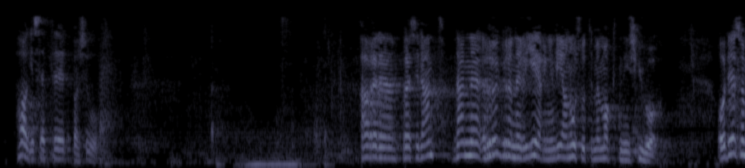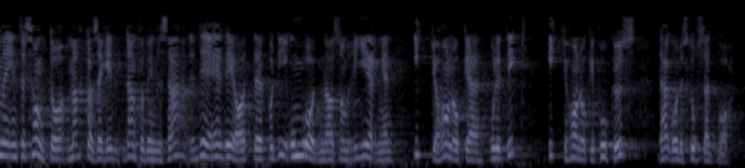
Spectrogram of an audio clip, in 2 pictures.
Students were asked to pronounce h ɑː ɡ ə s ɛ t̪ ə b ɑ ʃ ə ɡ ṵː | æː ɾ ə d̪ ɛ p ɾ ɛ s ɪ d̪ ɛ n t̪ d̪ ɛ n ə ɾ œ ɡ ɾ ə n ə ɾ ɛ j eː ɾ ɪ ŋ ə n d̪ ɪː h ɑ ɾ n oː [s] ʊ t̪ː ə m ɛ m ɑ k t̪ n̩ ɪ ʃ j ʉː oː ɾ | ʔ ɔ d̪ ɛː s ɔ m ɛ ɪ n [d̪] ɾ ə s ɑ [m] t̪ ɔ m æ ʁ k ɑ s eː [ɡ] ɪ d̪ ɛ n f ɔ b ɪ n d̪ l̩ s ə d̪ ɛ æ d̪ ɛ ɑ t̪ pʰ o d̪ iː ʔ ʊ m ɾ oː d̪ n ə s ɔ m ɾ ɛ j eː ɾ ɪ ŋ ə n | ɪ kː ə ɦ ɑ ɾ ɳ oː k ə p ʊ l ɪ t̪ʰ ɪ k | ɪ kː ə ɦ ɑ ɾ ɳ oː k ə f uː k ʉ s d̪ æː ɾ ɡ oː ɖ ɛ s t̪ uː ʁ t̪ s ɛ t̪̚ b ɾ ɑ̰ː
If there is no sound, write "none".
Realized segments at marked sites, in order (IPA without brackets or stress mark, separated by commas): s, t̪, ŋ, ɡ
